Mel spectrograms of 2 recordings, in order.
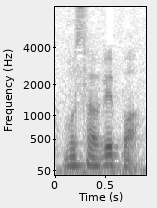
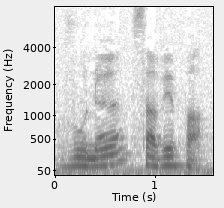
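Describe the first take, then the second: First: The word ne is dropped. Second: The word ne is pronounced. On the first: This is everyday Parisian speech. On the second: This is the standard form.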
